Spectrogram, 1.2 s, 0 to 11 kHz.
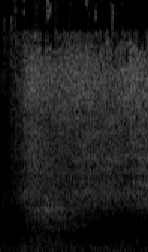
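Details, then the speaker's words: Blood pressure cuff deflation at the brachial artery after palpatory inflation to 146 (pulse lost at 116) to estimate systolic baseline for two-step measurement in a vital signs demonstration: steady soft hiss of air escaping. "bleed the cuff off so the reason we're doing this is to obtain a baseline that should be around what her systolic number is"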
